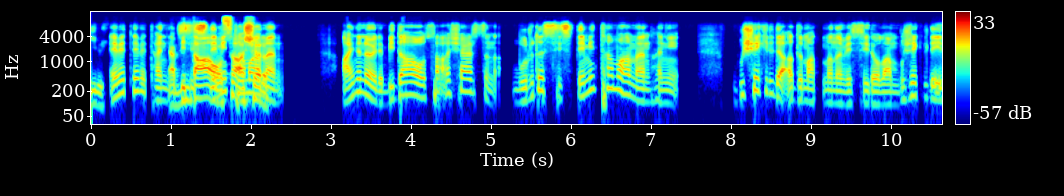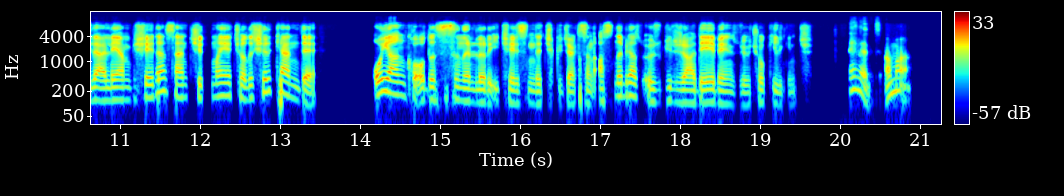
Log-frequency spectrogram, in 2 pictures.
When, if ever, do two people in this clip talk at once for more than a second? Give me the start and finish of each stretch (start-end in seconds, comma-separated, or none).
1.0-2.3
